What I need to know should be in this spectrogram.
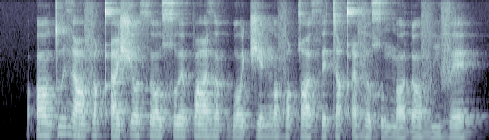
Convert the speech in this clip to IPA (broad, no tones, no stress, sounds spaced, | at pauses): ʔ ɒ tʷ i ð ɑ v ɜ qʼ ɛ ʃ ɔ θ ɔ χʷ ɜ p ɑ ð ɒ ɡ͡b ɔ t͡ʃ ɛ ŋ ɒ v ɒ q ɔ θ ɛ t ɜ qʼ i v ɜ χʷ i ŋ ɒ ɗ ɒ v i v ɛ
